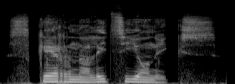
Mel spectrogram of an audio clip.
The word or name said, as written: Skernalits ionniks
